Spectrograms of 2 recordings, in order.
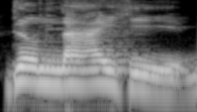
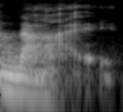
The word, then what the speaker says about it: Nighy: Bill Nighy, not Nye.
